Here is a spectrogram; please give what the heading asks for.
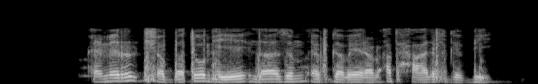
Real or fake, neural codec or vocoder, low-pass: fake; codec, 16 kHz, 16 kbps, FreqCodec, smaller model; 5.4 kHz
